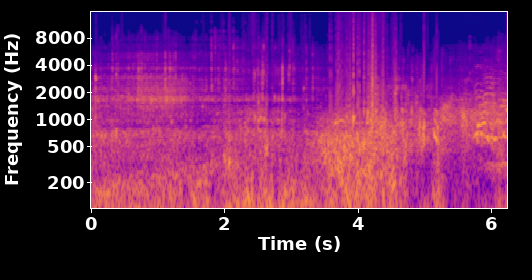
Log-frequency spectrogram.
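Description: Water rumbles and bubbles churn underwater.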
